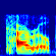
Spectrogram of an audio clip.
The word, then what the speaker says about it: Cairo: It's spelled Cairo, but it's pronounced Cairo, Illinois, down in the southern tip of the state.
